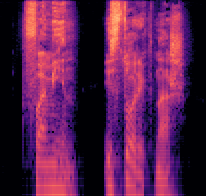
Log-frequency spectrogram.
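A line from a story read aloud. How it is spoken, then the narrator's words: Quick whisper. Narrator (Russian): успел шепнуть Никита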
